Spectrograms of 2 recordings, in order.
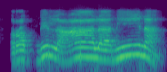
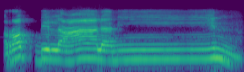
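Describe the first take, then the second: First: The last word ends on the vowel a. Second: The last word ends on the consonant n. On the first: This is the full written form. "Tapi tulisannya Rabbil alamina" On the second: The reader stops at the end of the verse. "Disusu, disukunkan"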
